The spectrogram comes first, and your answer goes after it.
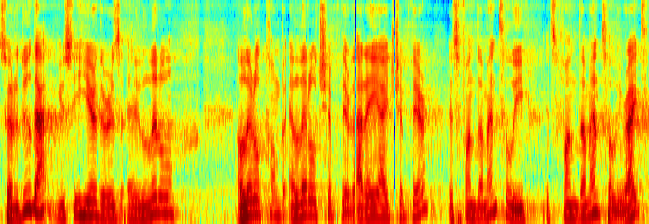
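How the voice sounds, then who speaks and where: Speaking at a fairly quick pace, a man has a fairly high pitch, a bright, sharp tone and ordinary pitch variation. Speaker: government chief scientist. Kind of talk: keynote speech. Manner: fast.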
